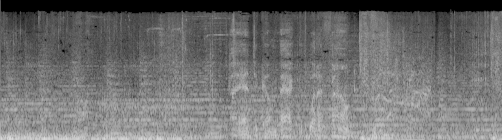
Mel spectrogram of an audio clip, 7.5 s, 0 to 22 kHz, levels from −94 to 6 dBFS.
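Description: From 1.19 s to 3.64 s the receiver is heard blending from digital radio to analogue FM and back, each crossfade lasting about 0.37 s. Hiss rises to roughly 30 dB below the signal, showing as a raised broadband noise floor on a spectrogram, while waveform level stays unchanged.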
